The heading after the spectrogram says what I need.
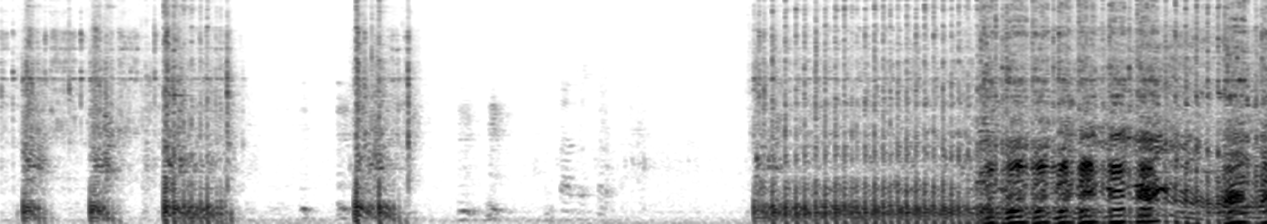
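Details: Echo stick edger given by a neighbour as a non-runner, fixed by refitting a fuel line that had come off its fitting, then primed and cold-started: after handling noise it fires up and holds a steady high-pitched two-stroke buzz without sputtering.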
